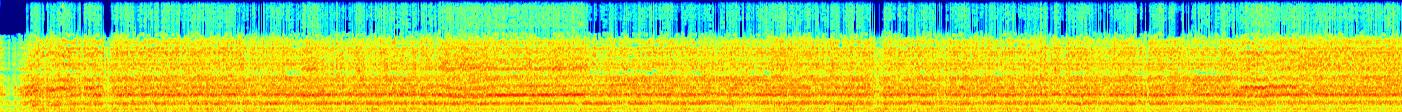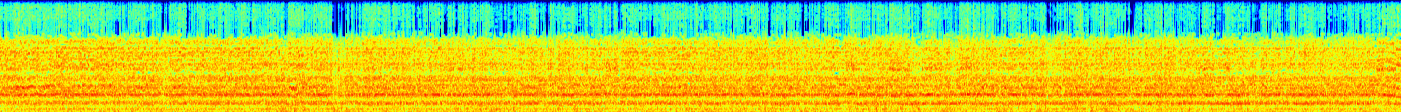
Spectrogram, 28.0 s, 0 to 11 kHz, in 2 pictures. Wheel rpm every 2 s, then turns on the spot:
160, 230, 230, 230, 230, 230, 230, 230, 230, 230, 240, 230, 230, 230.
none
